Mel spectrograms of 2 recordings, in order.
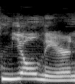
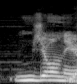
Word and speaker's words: Mjolnir: Yeah, just like it's Mjolnir, not Mjolnir.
